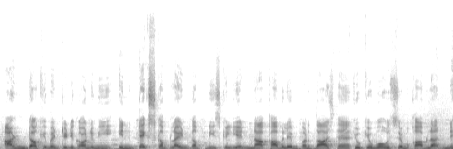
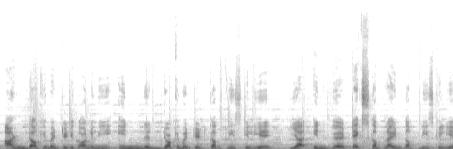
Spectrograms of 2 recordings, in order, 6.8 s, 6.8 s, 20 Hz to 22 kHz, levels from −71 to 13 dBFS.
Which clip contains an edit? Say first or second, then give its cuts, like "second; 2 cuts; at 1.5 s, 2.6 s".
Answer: first; 2 cuts; at 1.9 s, 5.2 s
